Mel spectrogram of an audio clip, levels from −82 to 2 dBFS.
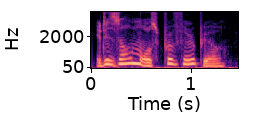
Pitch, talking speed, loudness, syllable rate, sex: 225 Hz, 165 wpm, -15 LUFS, 5.4 syllables/s, female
